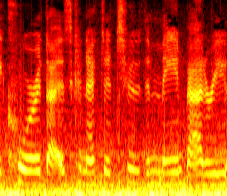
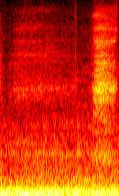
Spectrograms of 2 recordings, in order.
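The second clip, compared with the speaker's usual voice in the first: heavy sigh. Real, not acted. Worried about ordering new panel.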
